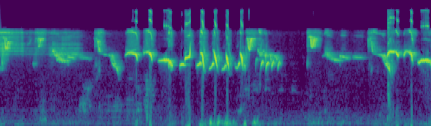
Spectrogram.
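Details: An Oriental magpie-robin in emotional display with tail open, singing its full set of fills: sweet whistles, sharp clicks and quick rolling warbles in dense phrases, broken by one brief silence.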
